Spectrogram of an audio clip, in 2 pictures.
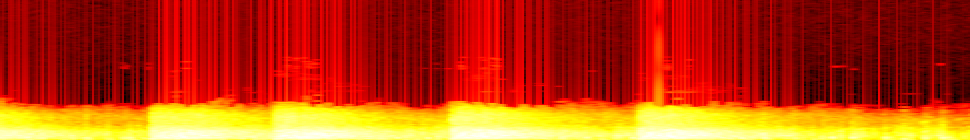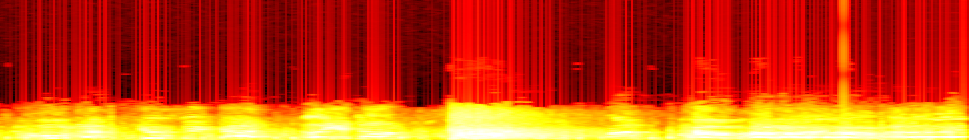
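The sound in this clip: Gunshots ring out in a western radio drama shootout during a holdup of a driver carrying gold: several sharp, loud bursts cut through urgent shouting voices.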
